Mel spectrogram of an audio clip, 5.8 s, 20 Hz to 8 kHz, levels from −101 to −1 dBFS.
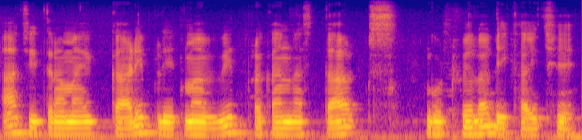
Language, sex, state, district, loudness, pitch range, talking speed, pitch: Gujarati, male, Gujarat, Valsad, -15 LUFS, 100-105 Hz, 125 wpm, 100 Hz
